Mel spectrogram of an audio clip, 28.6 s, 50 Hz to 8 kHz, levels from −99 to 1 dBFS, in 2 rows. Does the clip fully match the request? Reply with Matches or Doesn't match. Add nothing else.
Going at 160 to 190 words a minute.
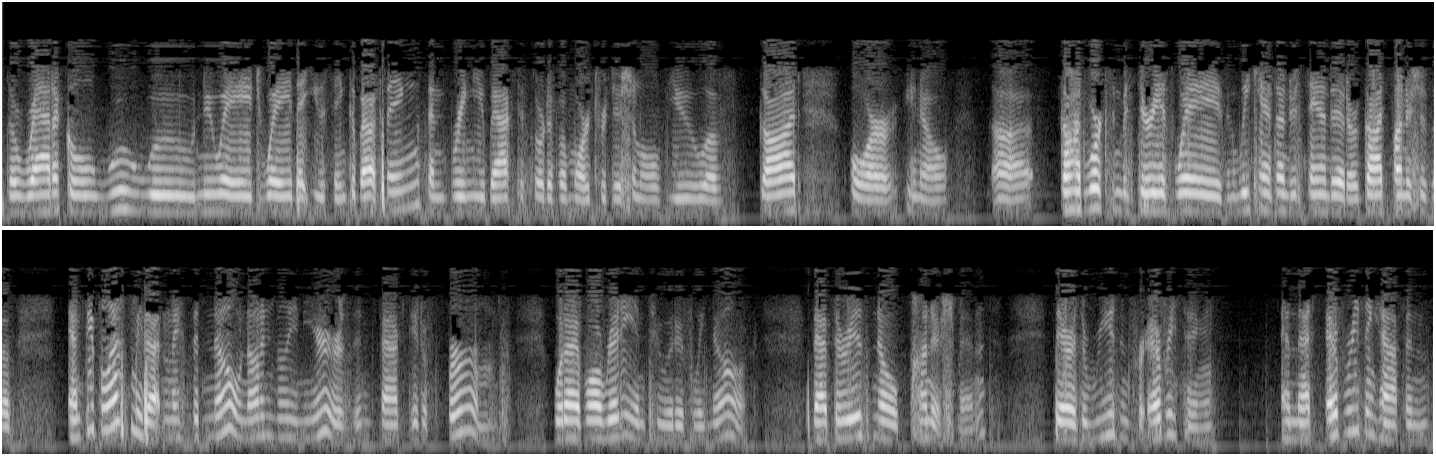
Matches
